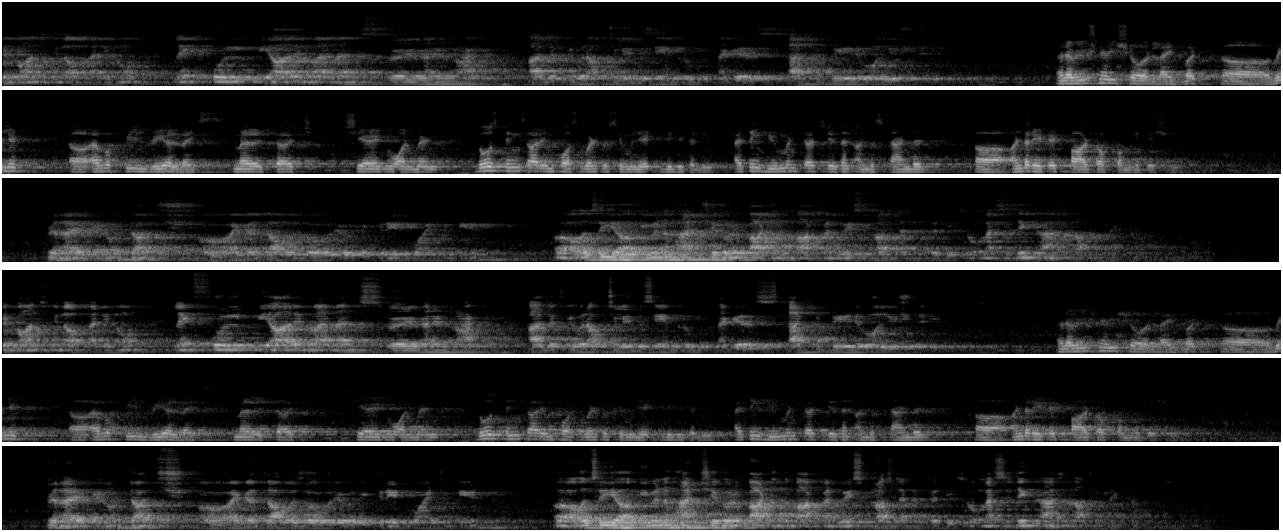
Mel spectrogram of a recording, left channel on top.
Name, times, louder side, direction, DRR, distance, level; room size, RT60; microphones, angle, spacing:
voice 1, 0.0-1.4 1.7-4.8 5.3-9.1 26.0-30.4 31.1-37.0, right 2 dB, 65° right, 3 dB, 2.5 m, -31 dB
voice 2, 10.5-13.0 13.5-15.8 16.2-17.2 17.5-22.1 22.5-24.6, left 4 dB, 75° left, 11 dB, 0.6 m, -30 dB
26.5 x 20.5 x 7.5 m, 2.5 s
head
